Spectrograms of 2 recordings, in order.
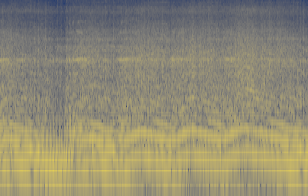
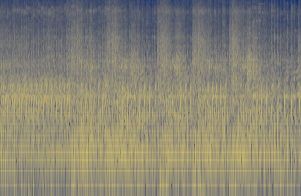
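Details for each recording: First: Old Honda Revo single-cylinder motorcycle that smokes and lacks power, revving up and down: uneven, lumpy, coarse beat that never settles smooth; rough running, cause not yet found. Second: Old Honda Revo single-cylinder motorcycle, rough and smoking before repair, warming up after cylinder block work with exhaust reinstalled: fast, even pulsing with no knock or rattle; running normally.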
